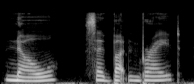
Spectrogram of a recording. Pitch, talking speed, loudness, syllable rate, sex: 185 Hz, 125 wpm, -18 LUFS, 3.3 syllables/s, female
